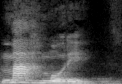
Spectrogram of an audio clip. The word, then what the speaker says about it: mármore: temos três sílabas mármore essa palavra é proparoxítona porque a força dela está na fila na antepenúltima sílaba ou seja é é a última sílaba não é não é forte motor também não é forte é a penúltima sílaba e mar é a sílaba forte a antepenúltima então é uma proparoxítona bom então a palavra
